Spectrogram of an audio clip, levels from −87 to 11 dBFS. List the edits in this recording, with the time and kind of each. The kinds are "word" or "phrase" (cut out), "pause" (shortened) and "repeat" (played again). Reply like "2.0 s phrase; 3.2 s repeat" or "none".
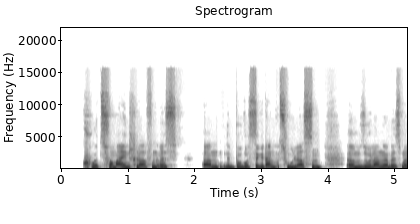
2.3 s word; 3.3 s word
